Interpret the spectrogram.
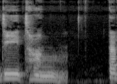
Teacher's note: the tongue comes up and taps very quickly and lightly many times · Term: fast D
